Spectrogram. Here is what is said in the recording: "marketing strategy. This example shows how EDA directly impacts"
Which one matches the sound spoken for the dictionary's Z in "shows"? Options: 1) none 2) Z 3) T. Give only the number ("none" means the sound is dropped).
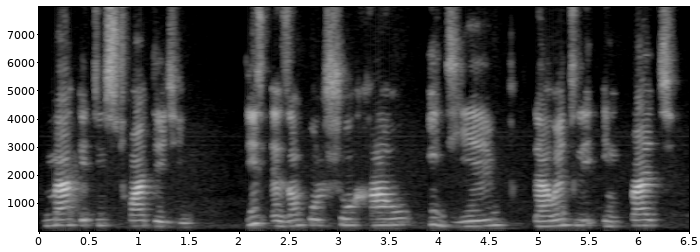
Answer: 1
